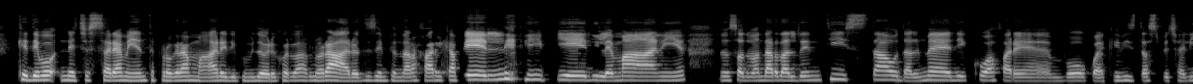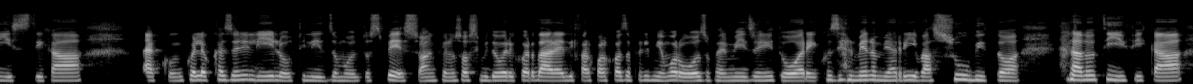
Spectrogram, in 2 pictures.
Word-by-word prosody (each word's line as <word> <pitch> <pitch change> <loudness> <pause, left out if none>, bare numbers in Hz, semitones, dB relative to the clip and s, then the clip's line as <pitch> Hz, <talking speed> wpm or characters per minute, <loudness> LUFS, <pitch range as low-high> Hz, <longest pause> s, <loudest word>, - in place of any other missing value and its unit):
che 215 - +3
devo 200 0 +5
necessariamente 185 -1 +1
programmare, 180 -1 +1
di 170 - -4
cui 175 - -10
mi 170 - -7
devo 170 -1 +4
ricordar 180 +2 -3
l'orario, 175 -2 +5
ad 165 - -6
esempio 185 -1 -6
andare 170 +1 -1
a - - -7
fare 185 0 0
i - - -7
capelli, 220 +6 +6
i 225 -1 -5
piedi, 200 -2 +2
le 180 -1 +3
mani, 185 0 +3 0.4
non 185 -1 -6
so, 185 - -1
devo 180 0 -4
andare 185 0 +2
dal 185 0 +1
dentista 215 +2 -3
o 205 - -2
dal 165 -2 -5
medico, 195 0 0
a 185 - -3
fare, 170 -3 -4
boh, 170 +1 -4
qualche 170 +2 -6
vista 180 -2 -7
specialistica. 180 +1 -3 0.6
Ecco, 185 -2 0
in 180 - -10
quelle 195 +1 0
occasioni 205 +2 -1
lì 195 -1 -1
lo 180 -2 -2
utilizzo 175 0 -7
molto 170 0 -8
spesso, 175 -1 -1
anche 180 +1 -4
non 175 - -7
so, 185 +1 -2
se 185 +1 -10
mi 185 - -5
devo 185 0 -1
ricordare 185 -1 +3
di 185 - -5
far 180 0 -4
qualcosa 190 +1 -2
per 190 +1 -15
il 195 - -5
mio 185 -2 -4
moroso, 180 -1 +1
per 180 -1 -5
i - - -6
miei 180 0 -4
genitori, 175 -1 -1
così 205 +2 -5
almeno 205 0 0
mi 190 -2 -3
arriva 185 0 0
subito 190 -3 -1 0.5
la 210 -3 +8
notifica, 195 -3 +1
185 Hz, 175 wpm, -22 LUFS, 180-195 Hz, 0.6 s, la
